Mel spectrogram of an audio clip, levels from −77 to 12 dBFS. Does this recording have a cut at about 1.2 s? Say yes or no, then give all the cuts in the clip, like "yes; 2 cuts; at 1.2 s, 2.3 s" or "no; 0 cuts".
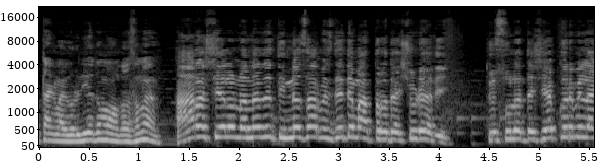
yes; 1 cut; at 1.2 s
